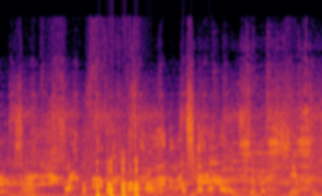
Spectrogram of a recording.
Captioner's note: chuckles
